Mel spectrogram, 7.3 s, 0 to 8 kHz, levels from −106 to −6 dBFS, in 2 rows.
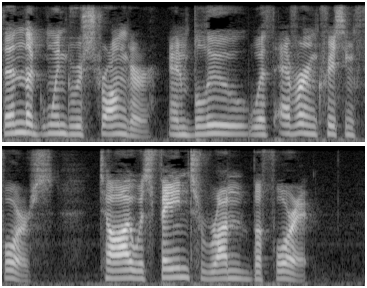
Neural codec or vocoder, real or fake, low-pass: none; real; 7.2 kHz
